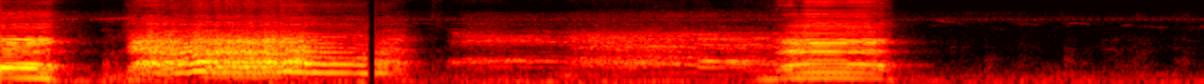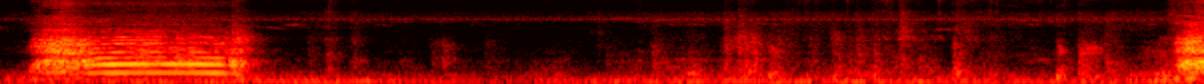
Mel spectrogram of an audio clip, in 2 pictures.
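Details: Batur Merino sheep at lambing, as two lambs are born; three loud, wavering, harmonic-rich bleats come at the start, near four seconds and near six and a half seconds, over a faint steady high insect-like whine.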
